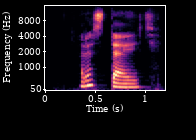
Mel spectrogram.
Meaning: 1. to melt, to thaw 2. to melt away, to wane, to dwindle 3. to melt (with)
- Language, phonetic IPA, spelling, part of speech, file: Russian, [rɐˈsta(j)ɪtʲ], растаять, verb, Ru-растаять.ogg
